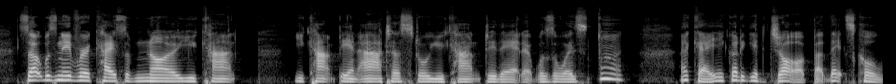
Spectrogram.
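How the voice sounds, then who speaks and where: A woman with a New Zealand accent speaks at a moderate pace, her pitch very deep and low with ordinary variation. The sound is dry and close with no echo, on a very clean recording with a silent background. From New Zealand, Auckland. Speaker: artist and curator. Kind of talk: interview conversation.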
